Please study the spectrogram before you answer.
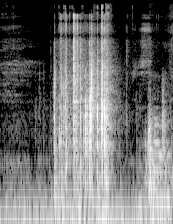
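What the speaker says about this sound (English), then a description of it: "I don't know, we're shuffling it." Tarot deck shuffled by hand, a brief close riffle of papery flicking that swells and fades within about a second, with soft voice murmur around it.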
